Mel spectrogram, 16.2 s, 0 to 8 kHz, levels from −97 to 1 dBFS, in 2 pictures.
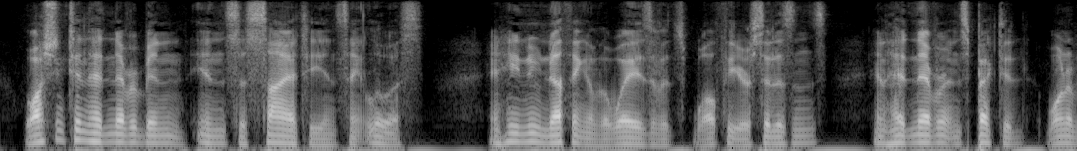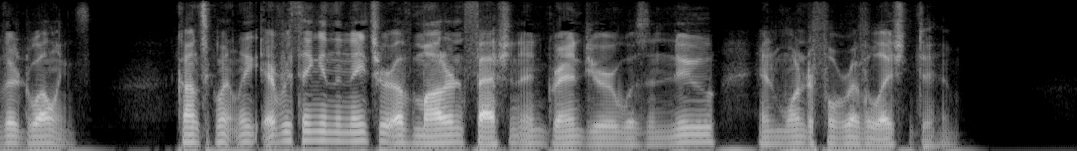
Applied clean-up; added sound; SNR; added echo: neural mask model Resemble Enhance denoiser.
